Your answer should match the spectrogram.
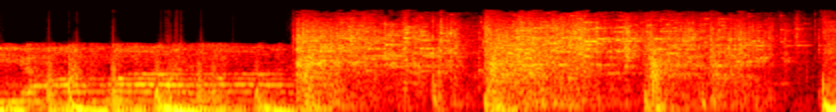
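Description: Dance music with a steady kick-drum beat, cut about a second and a half in by a loud noisy crash like shattering glass. The crash is a transition effect that lasts about two and a half seconds, before the next track's beat comes in.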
